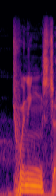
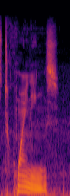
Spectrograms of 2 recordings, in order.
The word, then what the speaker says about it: Twinings: I've called it twinnings twinnings apparently it's not twinnings it's twinings I was not aware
